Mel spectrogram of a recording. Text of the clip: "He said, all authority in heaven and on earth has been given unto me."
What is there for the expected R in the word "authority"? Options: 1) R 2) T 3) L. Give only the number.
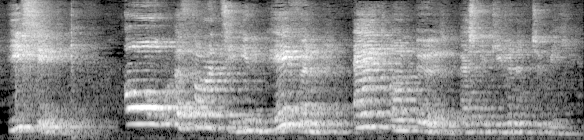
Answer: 1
